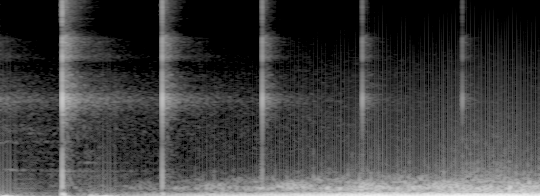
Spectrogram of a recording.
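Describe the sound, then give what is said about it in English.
Five sharp, crisp finger snaps fall at an even pace of about one per second, each bright and ringing briefly, over a low droning rumble that grows steadily louder. “Petrified by that sound. A snap of a finger then went right through my brain and echoed a thousand times in the air”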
